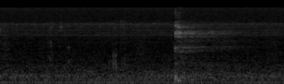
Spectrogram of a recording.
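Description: Near silence: room tone, with one brief faint hiss a little past the middle.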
